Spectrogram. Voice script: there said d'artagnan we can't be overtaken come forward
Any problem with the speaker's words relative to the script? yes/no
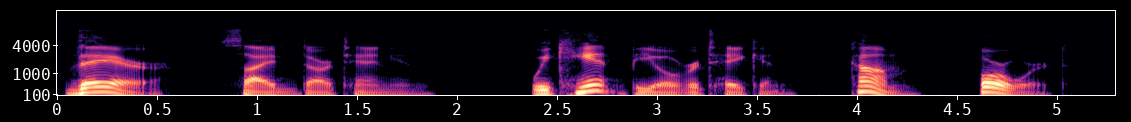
yes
